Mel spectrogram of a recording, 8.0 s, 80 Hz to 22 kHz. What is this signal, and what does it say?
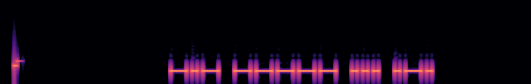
Morse code, heard as a keyed tone, about 15 wpm, 700 Hz. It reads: K0SR
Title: USA Call Signs - 4 Characters - Repeated 2x - 15wpm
